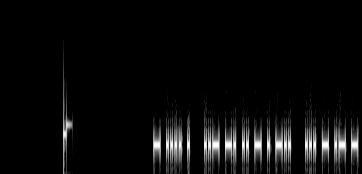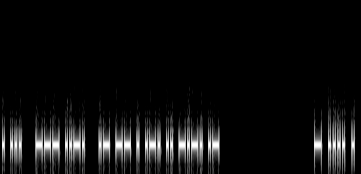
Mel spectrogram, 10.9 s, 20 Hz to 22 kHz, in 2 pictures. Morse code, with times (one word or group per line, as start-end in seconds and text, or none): 2.3-2.8 THE
3.1-4.4 UNITED
4.6-5.7 STATES
6.0-6.7 OF
6.9-8.7 AMERICA
10.1-10.7 THE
